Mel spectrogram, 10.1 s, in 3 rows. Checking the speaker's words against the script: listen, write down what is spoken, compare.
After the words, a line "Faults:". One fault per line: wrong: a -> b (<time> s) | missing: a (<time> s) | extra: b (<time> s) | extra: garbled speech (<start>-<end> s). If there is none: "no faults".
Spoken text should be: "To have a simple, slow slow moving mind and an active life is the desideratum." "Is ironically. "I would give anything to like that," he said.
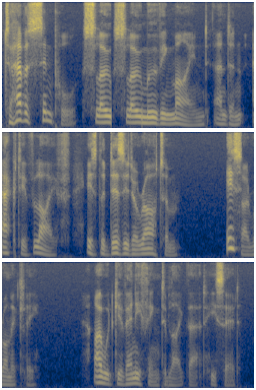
"To have a simple, slow slow moving mind and an active life is the desideratum." "Is ironically. "I would give anything to like that," he said.
Faults:
no faults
